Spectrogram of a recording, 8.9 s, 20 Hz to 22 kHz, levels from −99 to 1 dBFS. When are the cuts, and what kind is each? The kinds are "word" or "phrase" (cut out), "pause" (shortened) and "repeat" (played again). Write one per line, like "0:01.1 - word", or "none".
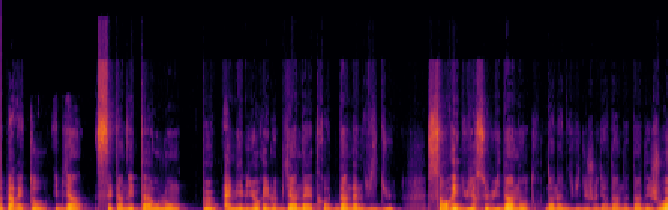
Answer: none

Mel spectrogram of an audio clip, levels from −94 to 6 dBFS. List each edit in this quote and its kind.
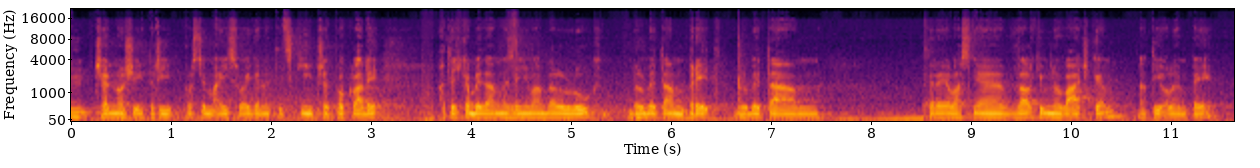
0:08.5 - word

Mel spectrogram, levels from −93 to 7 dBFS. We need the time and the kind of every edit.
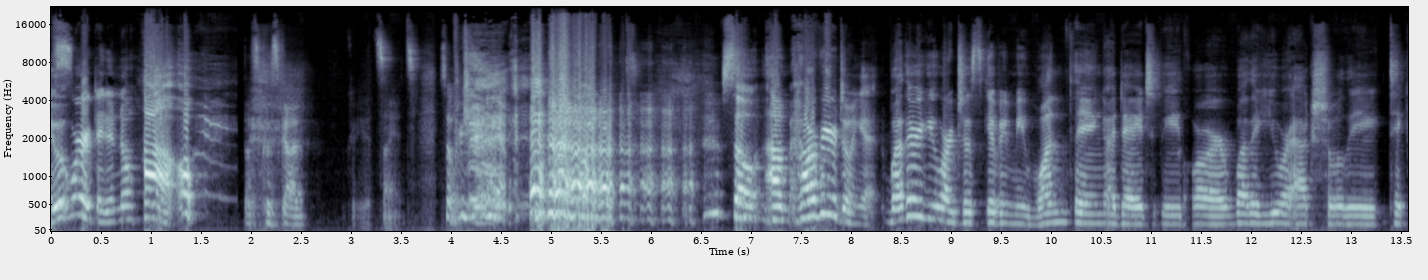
0:01.9 - pause
0:02.9 - word
0:11.3 - word

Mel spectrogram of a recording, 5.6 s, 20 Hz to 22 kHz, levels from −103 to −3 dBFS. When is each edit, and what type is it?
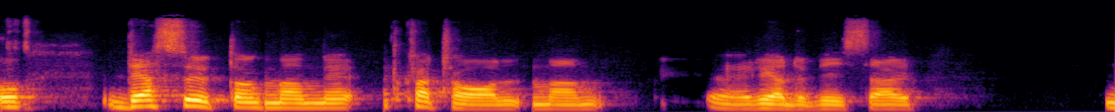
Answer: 0:01.3 - word
0:01.9 - word
0:02.7 - word

